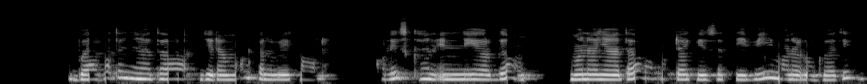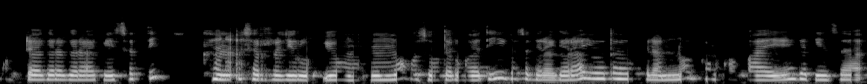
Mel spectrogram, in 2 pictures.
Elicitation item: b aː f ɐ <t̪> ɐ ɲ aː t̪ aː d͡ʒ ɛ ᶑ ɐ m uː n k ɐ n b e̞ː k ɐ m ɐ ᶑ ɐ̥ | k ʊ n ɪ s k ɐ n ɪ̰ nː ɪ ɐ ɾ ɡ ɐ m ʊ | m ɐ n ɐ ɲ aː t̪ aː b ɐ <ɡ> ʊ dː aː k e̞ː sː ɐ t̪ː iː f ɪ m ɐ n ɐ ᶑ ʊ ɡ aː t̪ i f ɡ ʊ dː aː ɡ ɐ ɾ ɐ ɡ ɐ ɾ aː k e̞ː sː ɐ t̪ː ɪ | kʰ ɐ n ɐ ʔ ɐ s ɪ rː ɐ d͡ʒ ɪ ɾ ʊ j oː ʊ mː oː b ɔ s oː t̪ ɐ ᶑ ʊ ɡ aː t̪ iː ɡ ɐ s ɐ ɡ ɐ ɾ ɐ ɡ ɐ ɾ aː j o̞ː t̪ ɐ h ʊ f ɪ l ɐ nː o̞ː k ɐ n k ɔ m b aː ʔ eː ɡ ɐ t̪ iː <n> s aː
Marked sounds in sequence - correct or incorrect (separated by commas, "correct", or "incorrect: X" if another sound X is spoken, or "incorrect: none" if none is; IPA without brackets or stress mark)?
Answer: correct, correct, correct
